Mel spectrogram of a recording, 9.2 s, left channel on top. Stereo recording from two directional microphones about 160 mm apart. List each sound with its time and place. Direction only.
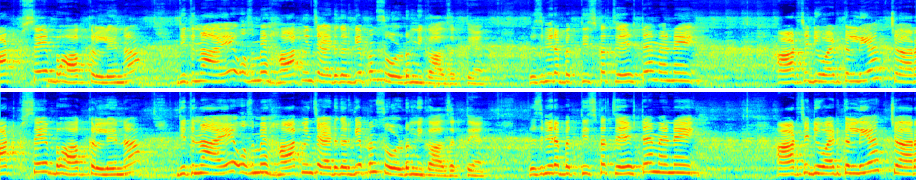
0.0 s a woman's voice: 35° right (ahead or behind)
8.0 s a woman's voice: 45° right (ahead or behind)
